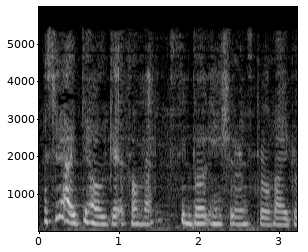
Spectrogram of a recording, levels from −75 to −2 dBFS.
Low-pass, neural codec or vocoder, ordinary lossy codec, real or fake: 5.4 kHz; codec, 24 kHz, 1 kbps, SNAC; MP3, 32 kbps; fake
